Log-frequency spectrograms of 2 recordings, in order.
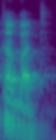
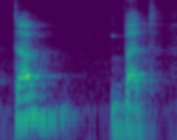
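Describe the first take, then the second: First: The b sound is short, single. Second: The b sound is held long, doubled. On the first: The speaker calls it wrong. "On ne dit pas tabat" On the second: The speaker calls it right. "il faut le dire correctement avec la shadda"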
